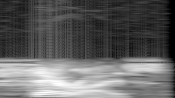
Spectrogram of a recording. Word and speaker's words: Sarai: So, what do you think about Sarah's choice? Well, I said it incorrectly again. Sarai's choice.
